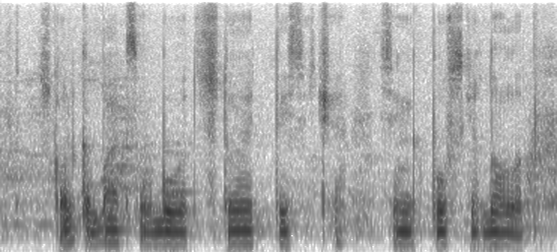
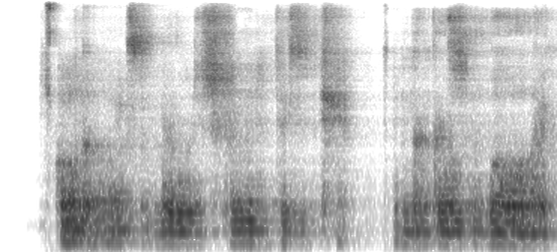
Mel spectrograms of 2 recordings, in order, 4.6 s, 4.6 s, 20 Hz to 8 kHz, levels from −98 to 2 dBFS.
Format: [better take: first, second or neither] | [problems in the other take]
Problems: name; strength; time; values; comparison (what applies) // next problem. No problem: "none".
first | noise reduction (neural mask model DeepFilterNet 3)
